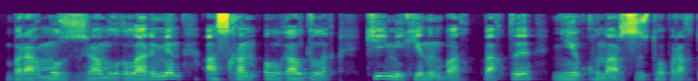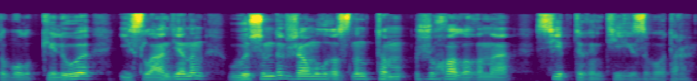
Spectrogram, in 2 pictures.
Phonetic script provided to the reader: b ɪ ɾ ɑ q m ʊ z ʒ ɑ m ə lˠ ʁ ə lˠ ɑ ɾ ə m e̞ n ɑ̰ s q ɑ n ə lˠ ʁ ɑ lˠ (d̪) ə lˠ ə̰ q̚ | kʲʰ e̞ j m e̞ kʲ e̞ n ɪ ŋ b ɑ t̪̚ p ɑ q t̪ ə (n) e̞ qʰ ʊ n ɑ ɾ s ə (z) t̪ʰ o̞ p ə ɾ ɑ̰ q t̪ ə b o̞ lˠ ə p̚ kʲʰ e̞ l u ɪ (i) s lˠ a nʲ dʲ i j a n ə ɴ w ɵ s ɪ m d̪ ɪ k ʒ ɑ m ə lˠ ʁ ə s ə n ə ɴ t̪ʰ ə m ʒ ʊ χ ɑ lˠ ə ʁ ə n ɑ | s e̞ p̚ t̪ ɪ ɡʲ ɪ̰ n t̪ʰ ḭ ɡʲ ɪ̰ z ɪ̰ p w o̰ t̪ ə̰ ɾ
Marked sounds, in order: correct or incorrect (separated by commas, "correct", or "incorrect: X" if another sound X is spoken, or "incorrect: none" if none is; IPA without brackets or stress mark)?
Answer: correct, correct, correct, correct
